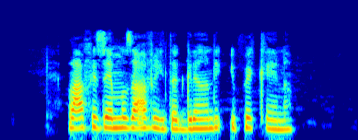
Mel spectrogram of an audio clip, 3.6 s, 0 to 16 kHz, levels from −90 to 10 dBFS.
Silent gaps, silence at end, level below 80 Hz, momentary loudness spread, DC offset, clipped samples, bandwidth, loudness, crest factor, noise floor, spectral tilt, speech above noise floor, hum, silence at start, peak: none; 0.65 s; -62 dBFS; 8 LU; under 0.1%; under 0.1%; 7.8 kHz; -18 LUFS; 18 dB; -74 dBFS; -6 dB/octave; 57 dB; none; 0.7 s; -2 dBFS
